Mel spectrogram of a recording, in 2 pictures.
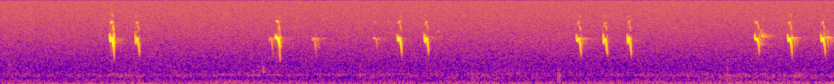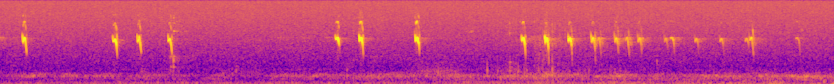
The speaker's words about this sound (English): That's a wild bird, and he's still here. And now, he just flew. He flew to a distant tree.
